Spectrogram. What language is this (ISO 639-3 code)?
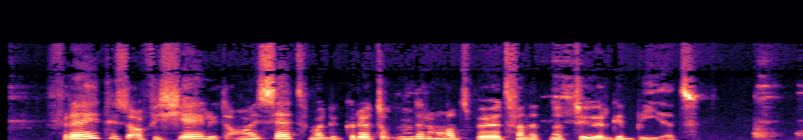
fry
